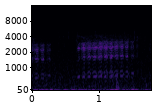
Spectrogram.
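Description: Two short bleats from a Minecraft sheep as it is struck in the game, the second longer and louder, over a steady low background.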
